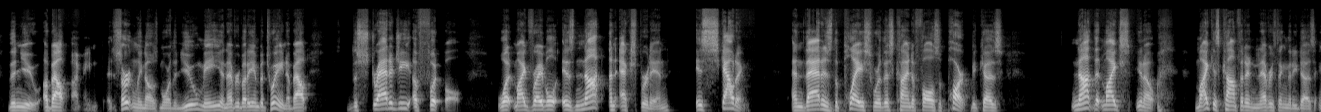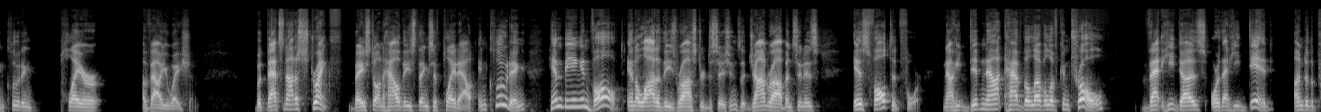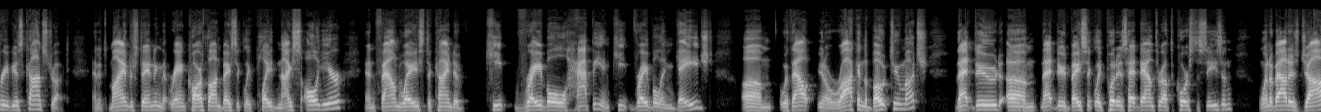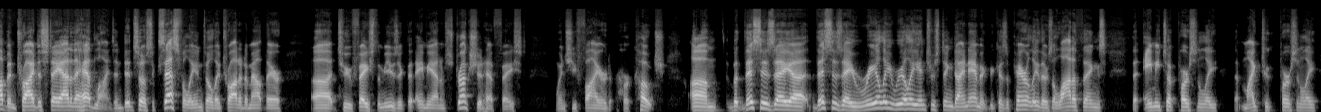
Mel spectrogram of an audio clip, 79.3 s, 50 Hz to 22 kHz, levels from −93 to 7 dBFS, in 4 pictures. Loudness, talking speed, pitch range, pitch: -21 LUFS, 170 wpm, 120-150 Hz, 135 Hz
